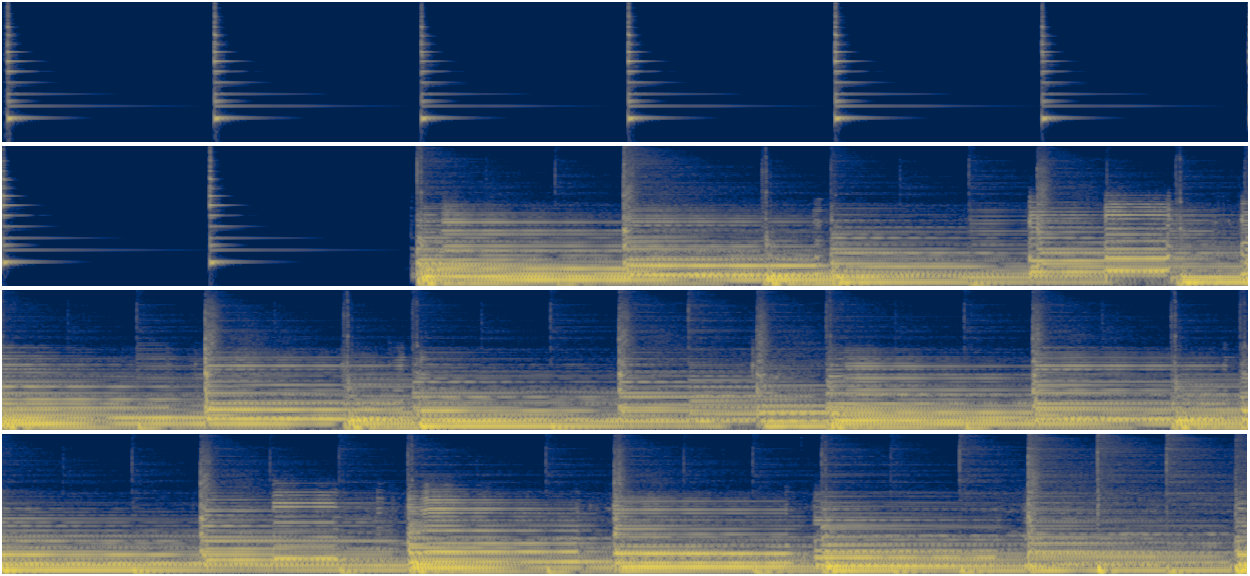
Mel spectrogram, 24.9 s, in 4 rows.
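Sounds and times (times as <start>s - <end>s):
jazz backing track: 8.3s - 24.8s.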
